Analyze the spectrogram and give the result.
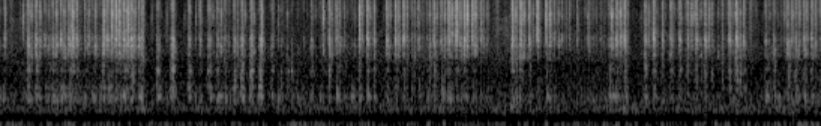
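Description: A wooden stylus scratches the black coating of a flat, solid, book-page-size scratch-art paper card resting on a table, in short strokes. The result is a quiet, bright, dry scratching made of rapid bursts of raspy high hiss with almost no low end and no ringing after each stroke.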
